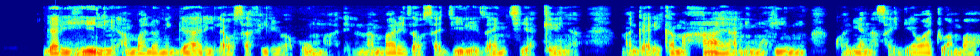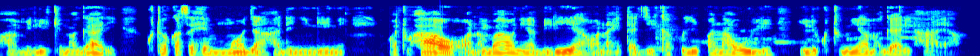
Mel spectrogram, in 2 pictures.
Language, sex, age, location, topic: Swahili, male, 25-35, Nairobi, government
